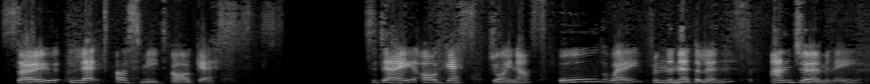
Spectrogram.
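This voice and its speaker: A woman's voice: fairly high pitch, slow, a bit bright, low-quality recording. A woman hosting a podcast, welcoming and interviewing guests. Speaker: podcast host.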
